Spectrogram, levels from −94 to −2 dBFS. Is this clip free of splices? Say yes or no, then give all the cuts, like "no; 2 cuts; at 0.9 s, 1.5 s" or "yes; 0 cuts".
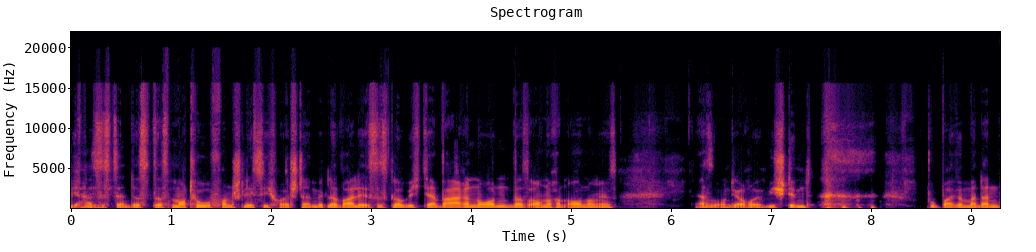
yes; 0 cuts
